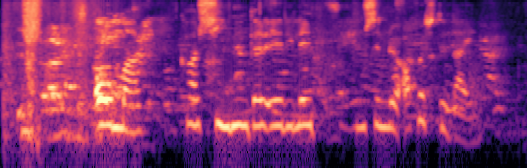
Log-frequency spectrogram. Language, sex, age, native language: Icelandic, male, 12, Icelandic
